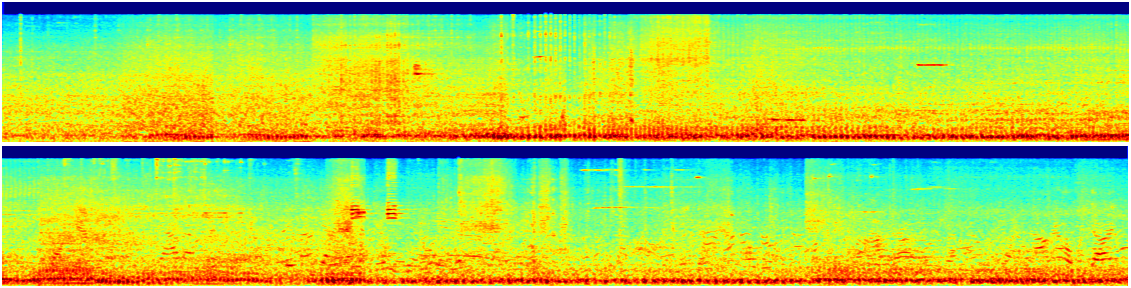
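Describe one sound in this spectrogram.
Motorbike engines putter and idle close by in a busy street.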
